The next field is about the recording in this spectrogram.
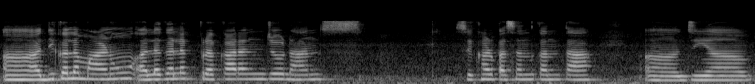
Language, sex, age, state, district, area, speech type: Sindhi, female, 18-30, Gujarat, Kutch, rural, spontaneous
